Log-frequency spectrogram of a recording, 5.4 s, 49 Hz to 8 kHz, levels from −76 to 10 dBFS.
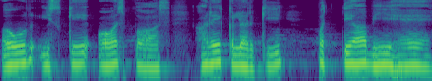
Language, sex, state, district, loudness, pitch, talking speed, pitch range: Hindi, male, Uttar Pradesh, Saharanpur, -16 LUFS, 140 Hz, 110 wpm, 130-150 Hz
